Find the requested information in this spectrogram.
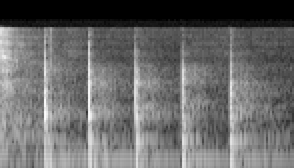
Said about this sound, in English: knocked, but the door didn't open. But that San Francisco Chronicle reporter wasn't about to give up so easily, so he kept knocking and knocking and knocking until finally the door opened ever so slightly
